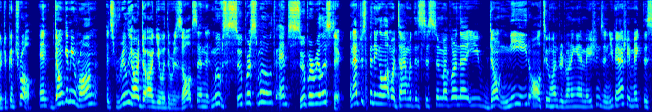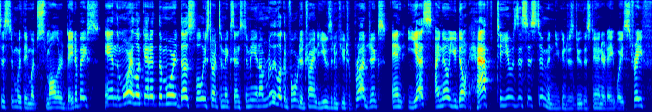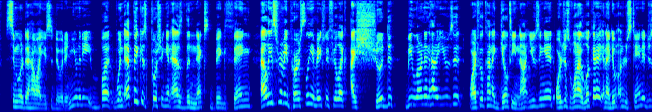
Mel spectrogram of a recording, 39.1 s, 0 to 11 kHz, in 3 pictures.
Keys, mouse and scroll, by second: 0.2 w, 0.7 space, 1.6 a, 2.9 a, 3.6 space, 4.2 w, 5.3 w, 6.6 s, 6.8 space, 8.3-11.5 typing, 15.5 d, 16.1 a, 17.0 a, 18.6 space, 20.9 a, 21.4 space, 22.7 a, 23.3 space, 23.8-28.3 middle drag, 23.8-28.3 scroll up 2, 28.3 s, 29.4 a, 31.0-37.7 typing, 39.0 w.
